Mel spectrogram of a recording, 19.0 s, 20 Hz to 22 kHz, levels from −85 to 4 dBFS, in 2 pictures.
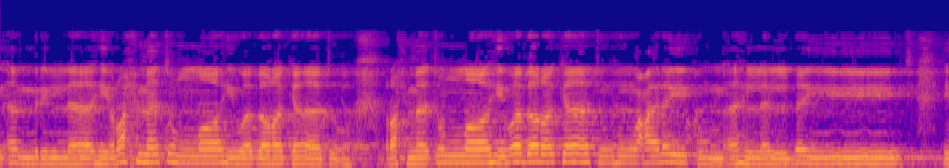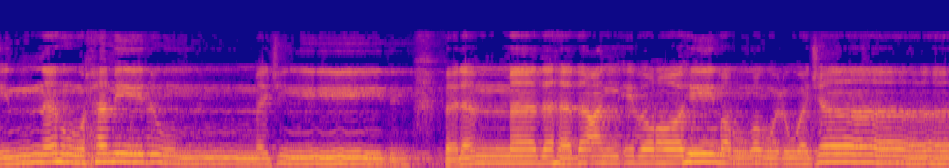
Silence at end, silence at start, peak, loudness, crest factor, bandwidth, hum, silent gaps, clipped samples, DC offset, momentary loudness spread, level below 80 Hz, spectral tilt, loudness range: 0 s; 0 s; -4 dBFS; -19 LUFS; 16 dB; 10.5 kHz; none; none; under 0.1%; 0.3%; 7 LU; -58 dBFS; -6 dB/octave; 2 LU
